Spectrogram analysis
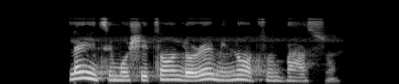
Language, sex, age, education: Yoruba, female, 15-29, tertiary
